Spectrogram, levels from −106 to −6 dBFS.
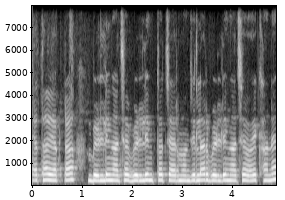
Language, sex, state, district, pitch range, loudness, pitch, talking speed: Bengali, female, West Bengal, Purulia, 235-245 Hz, -13 LUFS, 240 Hz, 135 wpm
